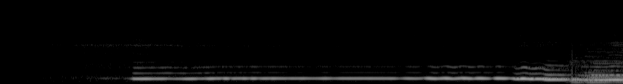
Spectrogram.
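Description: A man humming one long held note with closed lips into a microphone, steady with a slight waver. The note sinks a little near the end as the accompaniment comes in under it.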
